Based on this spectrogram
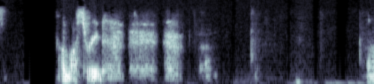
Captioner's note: sighs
